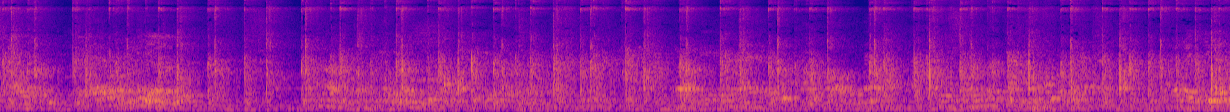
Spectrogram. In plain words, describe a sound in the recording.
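A ping-pong ball clicks back and forth on paddles and a table in a quick rally.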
